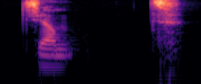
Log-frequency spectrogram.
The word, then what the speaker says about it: jumped: make any sense either jumped yeah that's that T sound at the end of that word so yesterday I jumped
